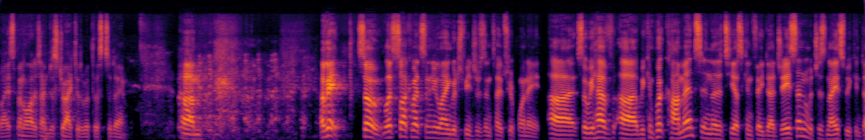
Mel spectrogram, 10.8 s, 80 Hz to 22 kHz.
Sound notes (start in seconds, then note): 2.2 laughter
